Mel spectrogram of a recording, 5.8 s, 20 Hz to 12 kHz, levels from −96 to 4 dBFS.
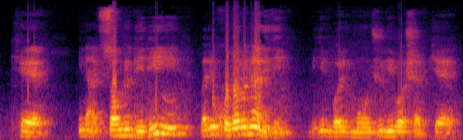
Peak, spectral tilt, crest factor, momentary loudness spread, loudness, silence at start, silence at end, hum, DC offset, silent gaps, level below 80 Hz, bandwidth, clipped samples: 0 dBFS; -8.5 dB/octave; 12 dB; 12 LU; -11 LUFS; 0.25 s; 0.1 s; none; under 0.1%; none; -46 dBFS; 9.8 kHz; 1%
